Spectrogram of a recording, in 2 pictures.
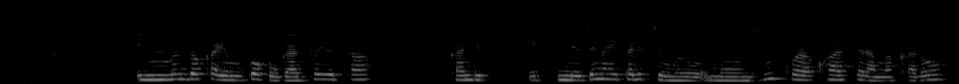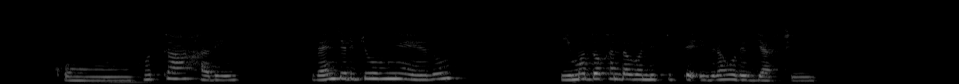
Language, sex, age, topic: Kinyarwanda, female, 25-35, finance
